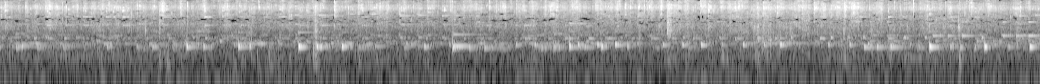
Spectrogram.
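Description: Many sheep hooves patter and crunch on gravel nearby.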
